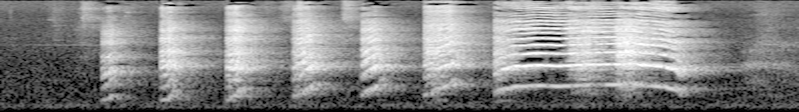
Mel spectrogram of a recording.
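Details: A Triton cockatoo that learned to laugh, and joins in when its owners watch comedy, gives six harsh, quick 'ha' bursts, about three per second, then a long, raspy, cackling screech like a witch's laugh.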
